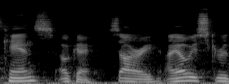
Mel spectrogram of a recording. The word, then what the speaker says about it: Cairns: It's pronounced Cans?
